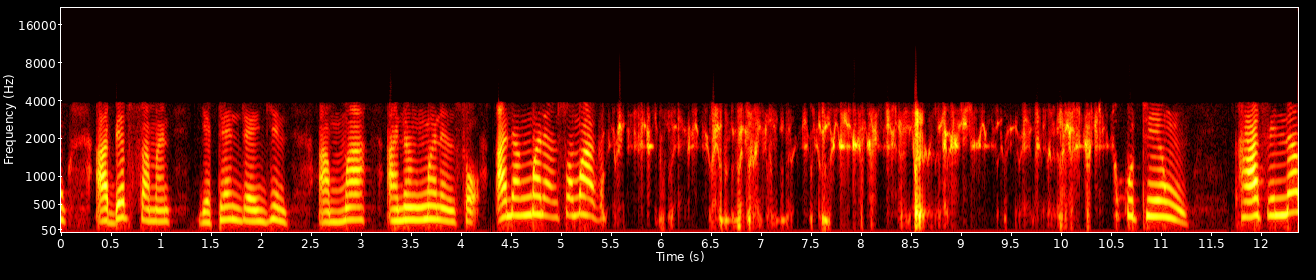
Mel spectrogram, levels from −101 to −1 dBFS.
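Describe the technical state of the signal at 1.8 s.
At 1.8 s the speech is intact, with no dropout, click or distortion at that moment, only the narrowband sound of the mobile codec path carrying it.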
